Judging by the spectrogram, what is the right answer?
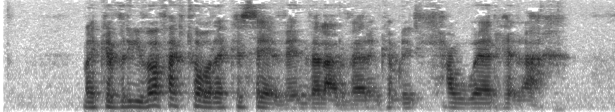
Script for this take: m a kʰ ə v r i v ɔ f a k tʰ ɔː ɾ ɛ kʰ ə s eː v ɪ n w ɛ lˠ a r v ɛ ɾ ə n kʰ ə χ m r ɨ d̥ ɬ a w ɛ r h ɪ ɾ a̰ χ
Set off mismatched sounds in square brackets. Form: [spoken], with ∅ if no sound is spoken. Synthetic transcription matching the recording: m a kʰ ə v r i v ɔ f a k tʰ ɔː ɾ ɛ kʰ ə s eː v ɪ n [v] ɛ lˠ a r v ɛ ɾ ə n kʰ ə [∅] m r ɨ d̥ ɬ a w ɛ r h ɪ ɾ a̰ χ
